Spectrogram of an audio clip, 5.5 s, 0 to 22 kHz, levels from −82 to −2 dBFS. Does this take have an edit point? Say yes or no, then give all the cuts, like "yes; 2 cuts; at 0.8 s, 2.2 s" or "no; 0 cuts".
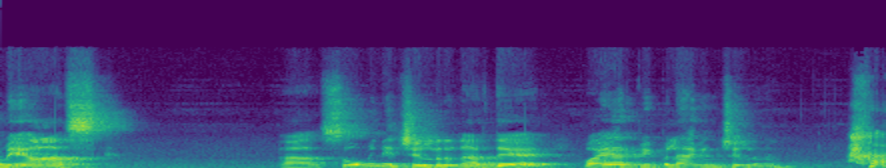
yes; 1 cut; at 3.5 s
